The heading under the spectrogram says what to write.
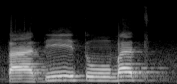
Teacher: ketika menemukan huruf ta mati atau ta sukun ya, ini harus ada desisan yang keluar karena salah satu sifatnya adalah hamas.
